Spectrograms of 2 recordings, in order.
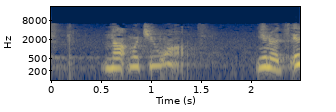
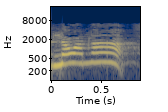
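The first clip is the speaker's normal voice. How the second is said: high-pitched, emphatic protest; retold indignant denial; insistent denial; 9 semitones higher, 4 dB louder than usual. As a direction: deny it harder, pitch jumping right up. Peter's second, stronger denial, retold.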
